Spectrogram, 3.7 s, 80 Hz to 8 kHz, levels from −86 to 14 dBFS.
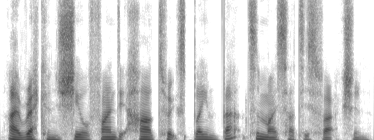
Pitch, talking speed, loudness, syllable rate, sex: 130 Hz, 190 wpm, -21 LUFS, 4.8 syllables/s, male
